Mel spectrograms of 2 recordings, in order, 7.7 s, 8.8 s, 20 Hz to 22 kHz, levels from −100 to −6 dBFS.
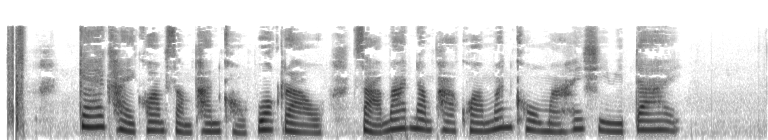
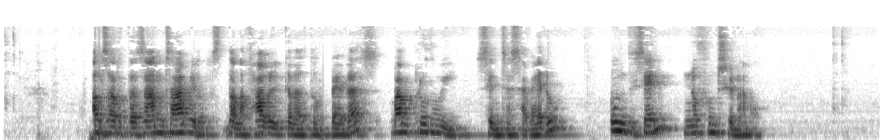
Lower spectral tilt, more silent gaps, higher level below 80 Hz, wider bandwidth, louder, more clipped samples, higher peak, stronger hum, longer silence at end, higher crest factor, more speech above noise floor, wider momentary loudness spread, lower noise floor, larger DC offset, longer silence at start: second, -4.5 dB/octave vs -7 dB/octave; neither; second, -74 dBFS vs -60 dBFS; about the same, 11.5 kHz vs 11.5 kHz; about the same, -29 LUFS vs -27 LUFS; neither; about the same, -10 dBFS vs -8 dBFS; neither; second, 0.9 s vs 1.2 s; about the same, 18 dB vs 20 dB; second, 41 dB vs 47 dB; about the same, 9 LU vs 10 LU; second, -69 dBFS vs -73 dBFS; neither; second, 0.05 s vs 0.9 s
